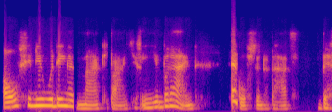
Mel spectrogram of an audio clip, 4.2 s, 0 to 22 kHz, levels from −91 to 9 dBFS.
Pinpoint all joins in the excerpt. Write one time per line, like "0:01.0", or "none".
0:00.9
0:01.3
0:01.8
0:03.0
